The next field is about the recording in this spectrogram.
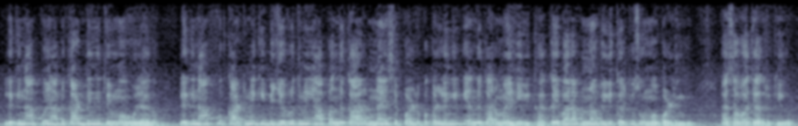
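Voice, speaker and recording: Guy teaching shorthand real patient, super mellow dark voice, echoey room. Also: high voice, brisk. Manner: patient, repetitive, calls listeners "friends". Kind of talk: step-by-step tutorial explanation. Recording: roomy echo, faint background noise.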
